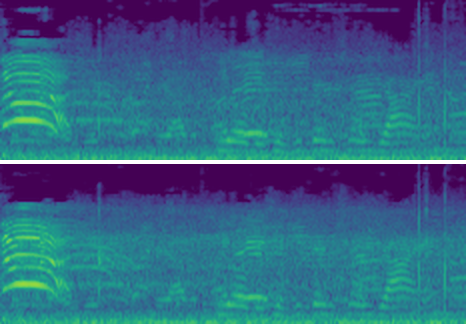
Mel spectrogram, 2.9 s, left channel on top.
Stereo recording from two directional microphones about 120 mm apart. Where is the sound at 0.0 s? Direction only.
Centre (ahead or behind).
